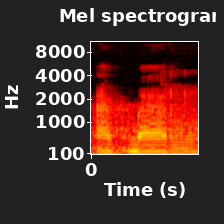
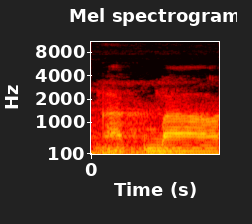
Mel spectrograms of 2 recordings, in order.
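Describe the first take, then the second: First: The r is pronounced thin and light. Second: The r is pronounced thick and heavy. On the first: The speaker calls it wrong. "jangan akbar gitu kan" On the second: The speaker calls it right. "ro-nya dibaca tebal"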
